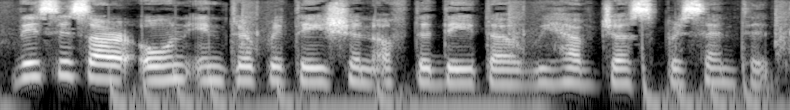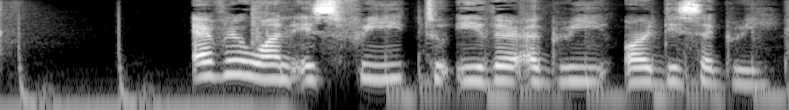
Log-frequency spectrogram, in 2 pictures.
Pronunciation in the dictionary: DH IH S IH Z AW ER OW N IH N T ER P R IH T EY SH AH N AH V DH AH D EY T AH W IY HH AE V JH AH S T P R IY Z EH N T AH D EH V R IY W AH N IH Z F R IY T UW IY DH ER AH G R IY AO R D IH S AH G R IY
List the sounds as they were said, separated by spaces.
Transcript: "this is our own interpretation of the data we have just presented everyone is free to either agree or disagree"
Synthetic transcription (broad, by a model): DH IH S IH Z AW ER OW N IH N T ER P R IH T EY SH AH N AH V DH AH D EY T AH W IY HH AE V JH AH S T P R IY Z EH N T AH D EH V R IY W AH N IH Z F R IY T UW IY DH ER AH G R IY AO R D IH S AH G R IY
